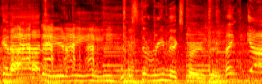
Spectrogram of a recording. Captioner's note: laughter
